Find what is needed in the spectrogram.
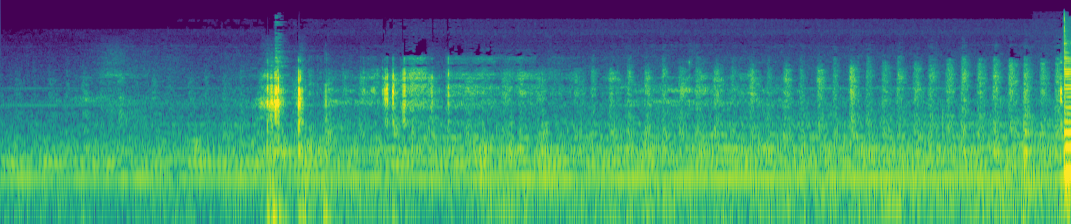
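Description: Siberian husky panting rapidly, about four breaths a second, with a brief louder noise about three seconds in. The panting is that of a bitch in the first stage of labour.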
